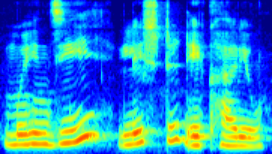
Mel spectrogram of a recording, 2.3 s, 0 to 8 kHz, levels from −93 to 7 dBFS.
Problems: constant background noise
